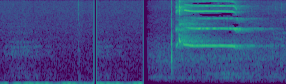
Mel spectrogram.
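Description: A Black Woodpecker gives one drawn-out, ringing note lasting about half a second, nearly level in pitch and rich in overtones, after a stretch of low rumbling noise.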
